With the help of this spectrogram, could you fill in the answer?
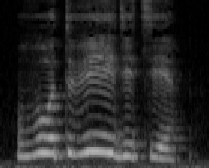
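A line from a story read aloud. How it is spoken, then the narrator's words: Joyful exclamation. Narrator (Russian): радостно воскликнула Мэри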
